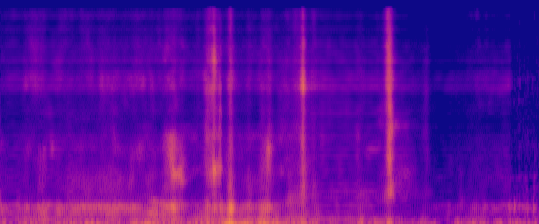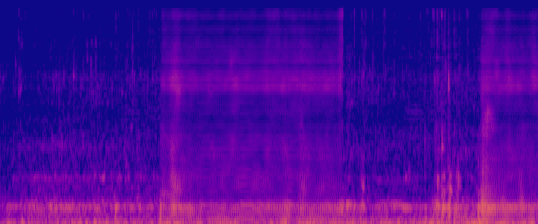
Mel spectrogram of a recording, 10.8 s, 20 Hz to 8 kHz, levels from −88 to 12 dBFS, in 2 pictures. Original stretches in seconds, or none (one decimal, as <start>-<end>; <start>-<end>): 5.1-7.0; 8.8-10.2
